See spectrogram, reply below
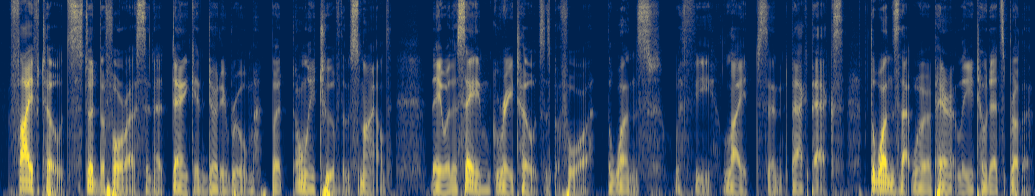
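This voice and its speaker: Animated male story reader, close and dry. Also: low-pitched, moderate pace, vocal fry, no room sound. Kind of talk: animated first-person story narration.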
